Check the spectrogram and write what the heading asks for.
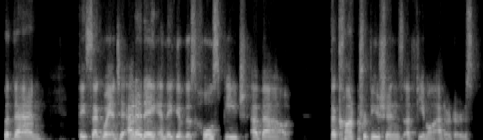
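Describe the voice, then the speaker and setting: Here a film awards expert speaks a little fast in a voice on the low side. She co-hosts a casual movie conversation, offering frank, informal takes on the films.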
